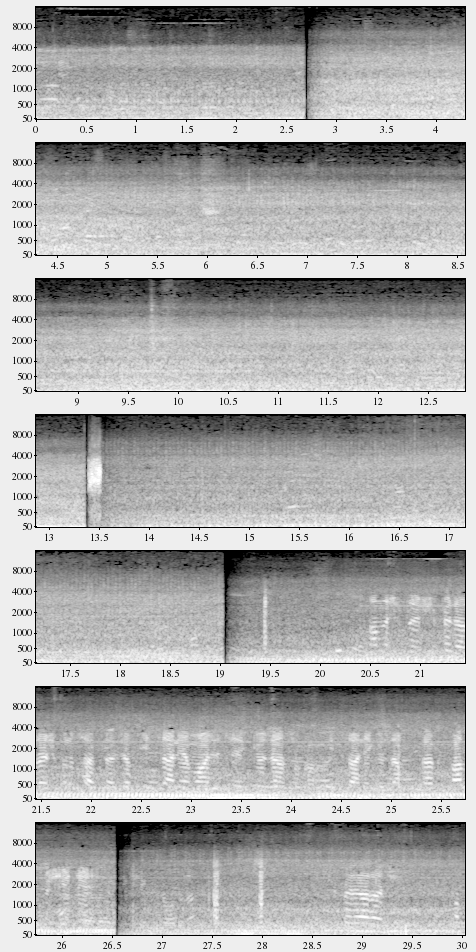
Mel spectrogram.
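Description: Roadside scene noise: a vehicle engine running with indistinct voices, changing abruptly several times as the sound jumps from one take to the next, with one sharp click about halfway through.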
